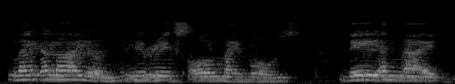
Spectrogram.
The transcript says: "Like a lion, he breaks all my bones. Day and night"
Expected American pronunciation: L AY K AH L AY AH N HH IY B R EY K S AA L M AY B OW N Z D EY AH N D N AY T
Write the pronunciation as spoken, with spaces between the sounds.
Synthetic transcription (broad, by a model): L AY K AH L AY AH N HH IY B R EY K S AA L M AY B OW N S D EY AH N D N AY T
